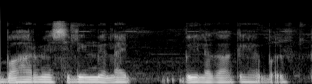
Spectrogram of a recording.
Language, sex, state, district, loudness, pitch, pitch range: Hindi, male, Arunachal Pradesh, Longding, -16 LUFS, 110 Hz, 100-110 Hz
